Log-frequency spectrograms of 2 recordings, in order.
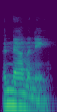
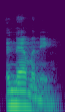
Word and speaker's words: anemone: ela se escreve desse jeito e a gente pronuncia anemone. Anemone.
